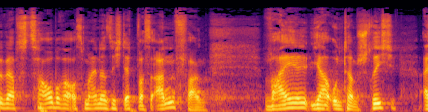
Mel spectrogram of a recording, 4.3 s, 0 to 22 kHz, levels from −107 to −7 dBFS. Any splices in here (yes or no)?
no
